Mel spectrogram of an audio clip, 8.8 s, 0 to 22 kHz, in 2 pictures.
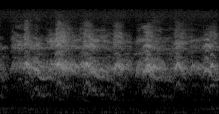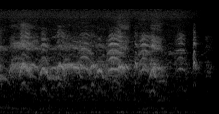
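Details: Pied avocets at Uitkerkse Polder, Belgium, in April 2010 give clear, fluty 'kluit' notes, repeated rapidly and overlapping as several birds call together, over a soft background hiss.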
